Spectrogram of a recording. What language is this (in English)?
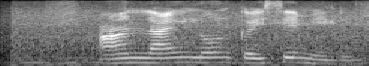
Bhojpuri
